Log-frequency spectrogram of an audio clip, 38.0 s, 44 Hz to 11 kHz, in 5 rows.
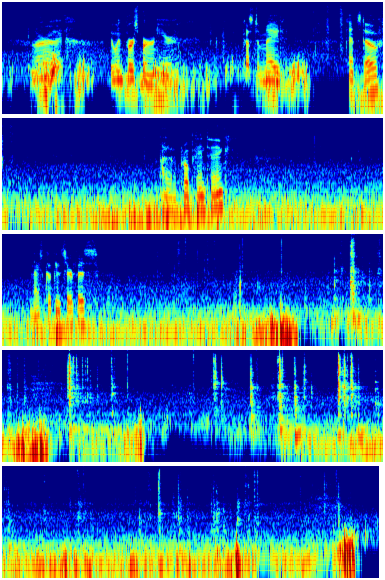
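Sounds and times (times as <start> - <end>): metal clicks and scrapes: 20.8 - 37.6.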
